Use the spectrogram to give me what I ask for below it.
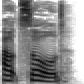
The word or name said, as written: outsold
